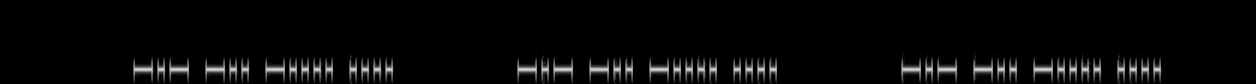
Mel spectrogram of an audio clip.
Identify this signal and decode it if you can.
Morse code, heard as a keyed tone, about 20 wpm, 700 Hz. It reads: KD6H KD6H KD6H
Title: USA Call Signs - 4 Characters - Repeated 3x - 20wpm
